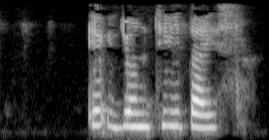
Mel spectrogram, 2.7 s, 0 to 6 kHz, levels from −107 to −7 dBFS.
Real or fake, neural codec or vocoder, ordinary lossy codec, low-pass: real; none; MP3, 32 kbps; 5.4 kHz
